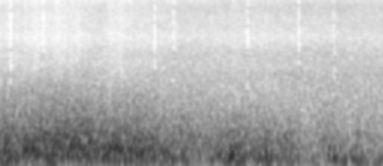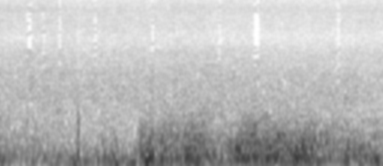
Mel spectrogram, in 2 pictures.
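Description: Thunder rumbling loudly through a phone microphone, strongest in the first two seconds, dying down, then swelling again in a second roll about three and a half seconds in.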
